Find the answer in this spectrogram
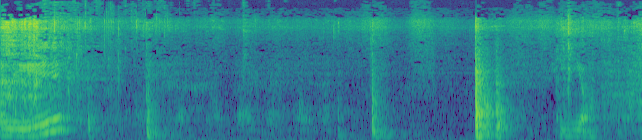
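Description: Wooden spoon and ceramic jug knocking against a stainless-steel pot while the last of a blended soup is emptied in: three sharp knocks spread over a few seconds, the loudest near the end.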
